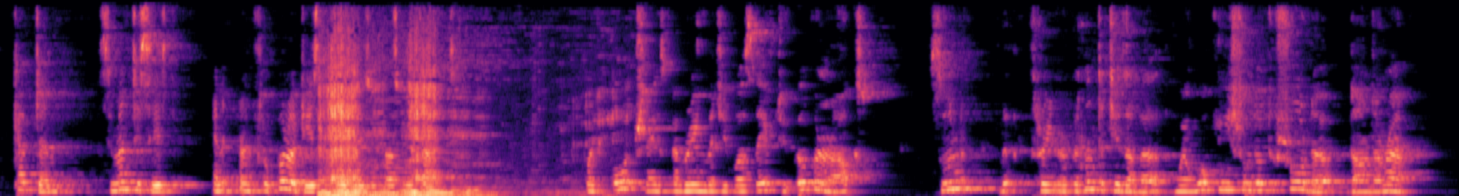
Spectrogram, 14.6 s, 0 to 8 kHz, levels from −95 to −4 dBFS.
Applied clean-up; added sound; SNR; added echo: classical method WPE with log-MMSE.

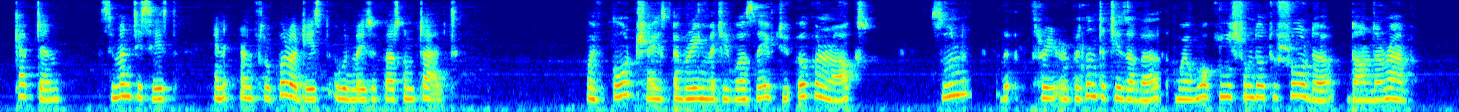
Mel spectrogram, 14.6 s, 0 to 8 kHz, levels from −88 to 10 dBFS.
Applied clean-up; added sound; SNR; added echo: none; none; none; none.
